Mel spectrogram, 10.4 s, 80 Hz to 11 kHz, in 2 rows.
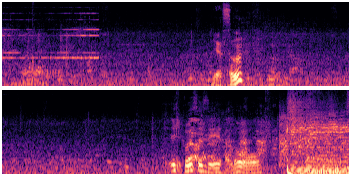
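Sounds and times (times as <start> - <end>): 
telephone ringing as a call comes in: 0.0 - 1.5
speech: 3.2 - 4.3, 7.7 - 9.8
laughter: 7.8 - 10.3.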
